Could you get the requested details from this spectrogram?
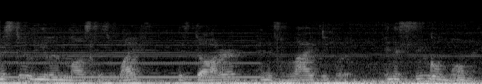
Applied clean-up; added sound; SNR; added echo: none; Subway, metro, underground; 19 dB; reverberation time 0.5 s.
